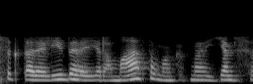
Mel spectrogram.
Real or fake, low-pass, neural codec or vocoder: fake; 3.6 kHz; codec, 16 kHz, 0.8 kbps, ZipCodec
